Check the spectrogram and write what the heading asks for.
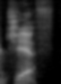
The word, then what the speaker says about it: GIF: room you're going to explain that it's jiff that's the original intention that it was meant for was to be pronounced that way you can get into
